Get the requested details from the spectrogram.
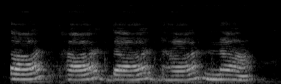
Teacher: दांत से हमारा ल, दंती स और त वर्ग त, थ, द, ध, न का उच्चारण स्थान दांत से होता है, इसे हम दंत वर्ण कहते हैं।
